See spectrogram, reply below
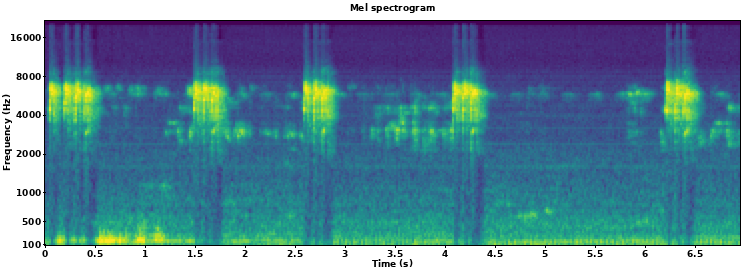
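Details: A crimson sunbird's chattering call, given to trigger singing in other sunbirds: five bursts of sharp, very high chips, some doubled, roughly every one to two seconds, with thin twittering between and a low hum.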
